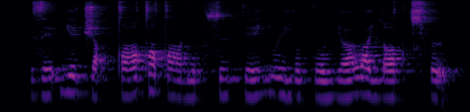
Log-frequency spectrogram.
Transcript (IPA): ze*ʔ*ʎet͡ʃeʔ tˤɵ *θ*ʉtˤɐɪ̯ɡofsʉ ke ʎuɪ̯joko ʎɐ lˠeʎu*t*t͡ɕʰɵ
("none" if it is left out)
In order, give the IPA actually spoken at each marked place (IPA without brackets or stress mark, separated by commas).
ʔ, tˤ, tˤ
